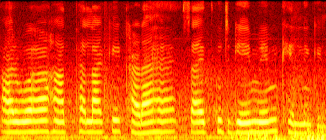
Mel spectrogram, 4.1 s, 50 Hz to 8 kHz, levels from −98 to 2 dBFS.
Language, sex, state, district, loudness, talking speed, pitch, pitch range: Hindi, female, Chhattisgarh, Raipur, -15 LUFS, 190 wpm, 220 Hz, 215-230 Hz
